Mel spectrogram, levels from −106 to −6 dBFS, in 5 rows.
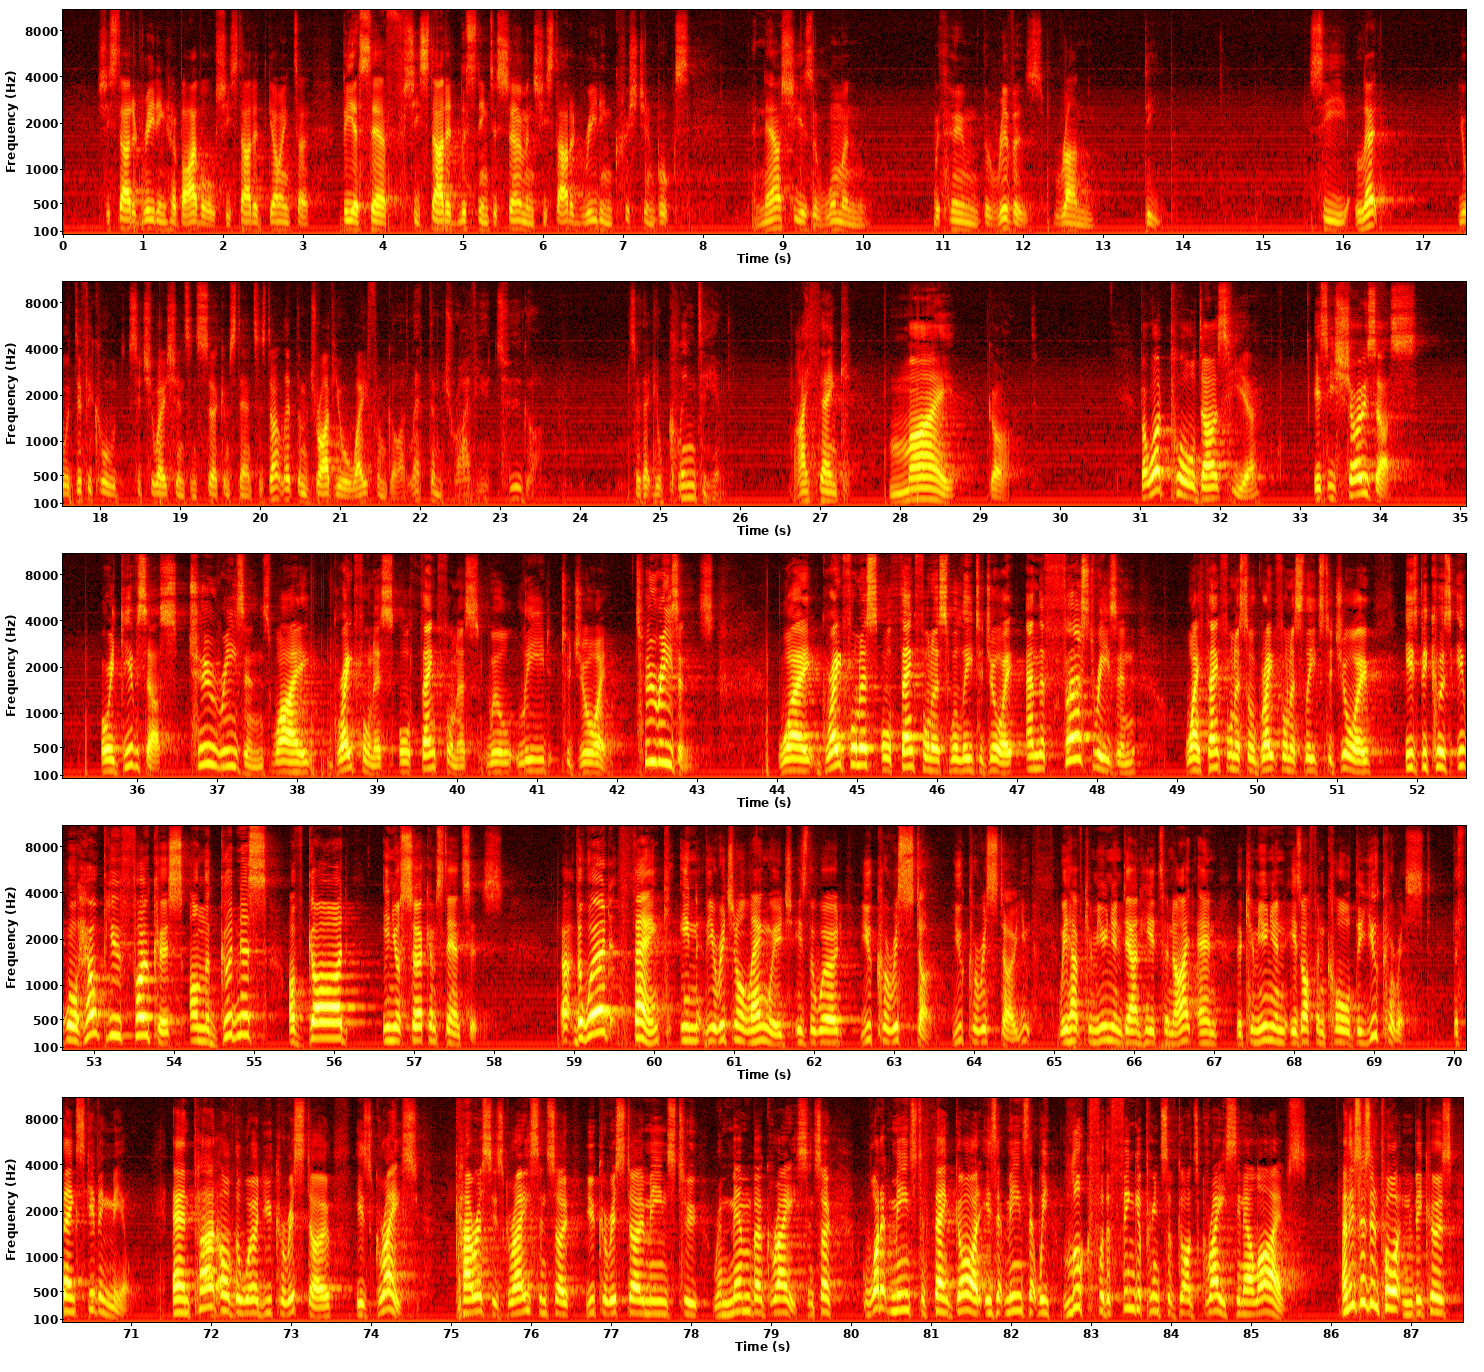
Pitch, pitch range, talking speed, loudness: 185 Hz, 155-235 Hz, 135 wpm, -27 LUFS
